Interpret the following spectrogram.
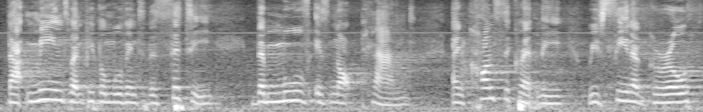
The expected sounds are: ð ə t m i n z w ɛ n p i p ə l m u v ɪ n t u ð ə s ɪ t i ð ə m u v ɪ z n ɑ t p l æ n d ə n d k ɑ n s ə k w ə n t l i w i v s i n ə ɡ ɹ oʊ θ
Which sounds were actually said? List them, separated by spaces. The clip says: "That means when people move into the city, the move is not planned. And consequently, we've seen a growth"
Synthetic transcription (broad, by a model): ð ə t m i n z w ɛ n p i p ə l m u v ɪ n t u ð ə s ɪ t i ð ə m u v ɪ z n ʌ t p l æ n d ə n k ɑ n s ə k w ə n t l i w i v s i n ə ɡ ɹ oʊ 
